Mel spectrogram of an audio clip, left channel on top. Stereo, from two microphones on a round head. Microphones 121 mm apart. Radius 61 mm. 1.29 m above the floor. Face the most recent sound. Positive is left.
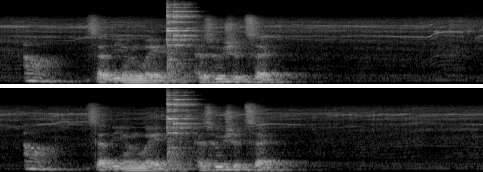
turn(degrees=10)  # may be behind; listen again after turning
